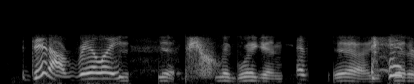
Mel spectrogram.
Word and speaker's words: McGuigan: actually said it right did I really yeah McGuigan yeah you get it right waking up what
